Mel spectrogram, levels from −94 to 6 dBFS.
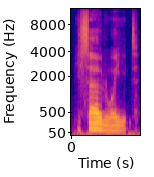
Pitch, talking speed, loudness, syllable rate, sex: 105 Hz, 195 wpm, -15 LUFS, 4.9 syllables/s, male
